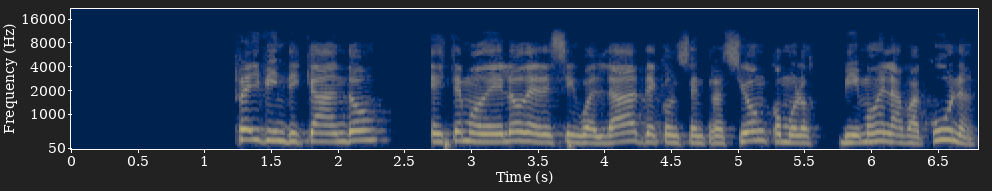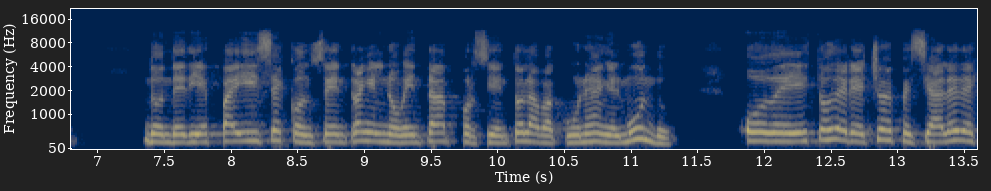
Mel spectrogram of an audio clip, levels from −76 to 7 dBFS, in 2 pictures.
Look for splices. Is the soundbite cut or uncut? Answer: uncut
